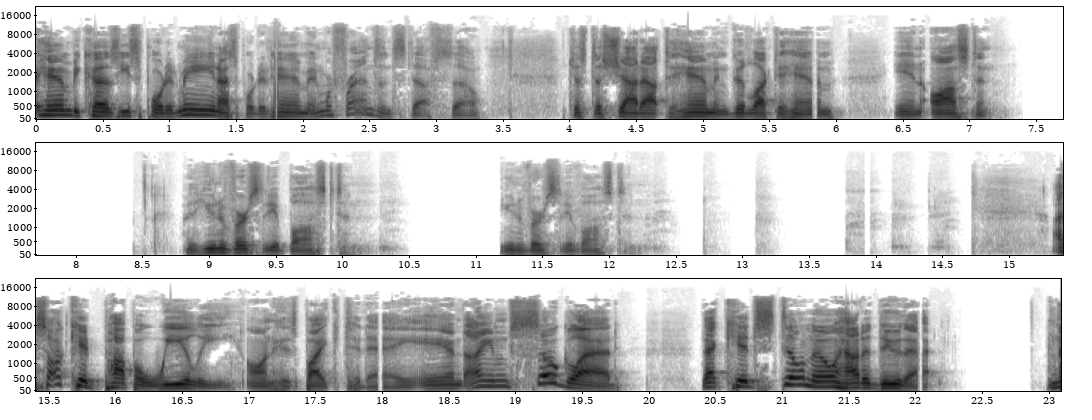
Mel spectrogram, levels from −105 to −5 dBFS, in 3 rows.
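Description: Throughout the speech, the sound is watery and swirly, with sibilants breaking into metallic chirps and consonant attacks smeared. This points to MP3 compression, likely at around 64 kbps, where the encoder runs short of bits, cuts the treble at a fixed frequency and drops weak spectral lines. On a spectrogram there is a hard flat ceiling in the highs and speckled holes that flicker between frames.

The first gap at a join of encoded pieces comes at 1.79 s and lasts about 24.5 ms. Further gaps of 49 ms follow every 4 s, at 5.82, 9.87, 13.91, 17.96 and 22.01 s. Each is a short dropout, after which the speech resumes exactly where it stopped. Separately encoded pieces were joined with the encoder's start delay and end padding left in. On the waveform, each gap is a flat notch with slightly softened edges. On the spectrogram, it is a thin vertical blank stripe.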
